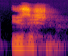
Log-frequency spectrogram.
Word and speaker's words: musician: it's a me me but the stress changes so music musici music and it's a sh musici right it's a good idea if you're not sure about pronunciation break down the word into syllables mu and you can even see it mu it's a musician we talk about an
